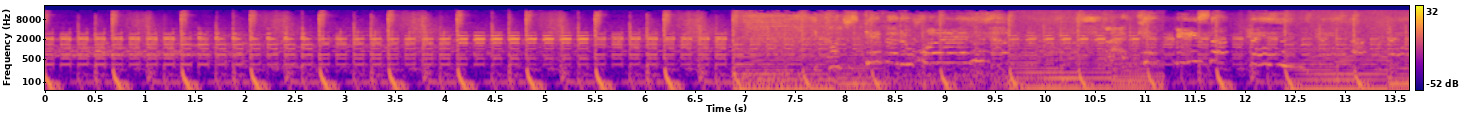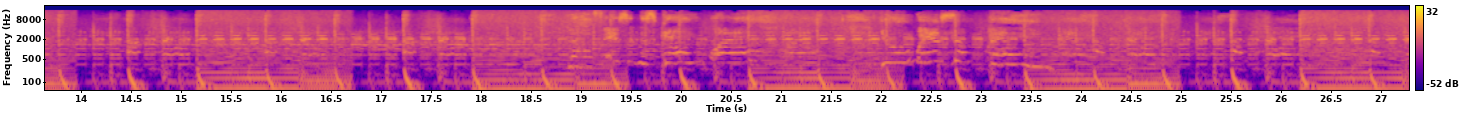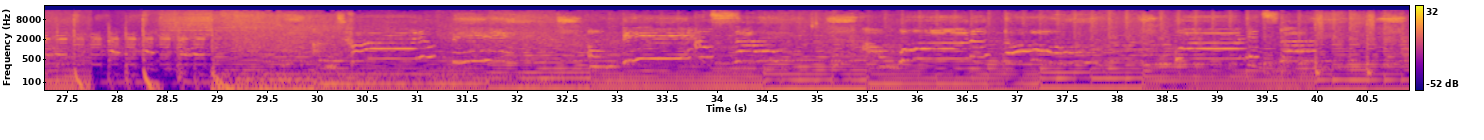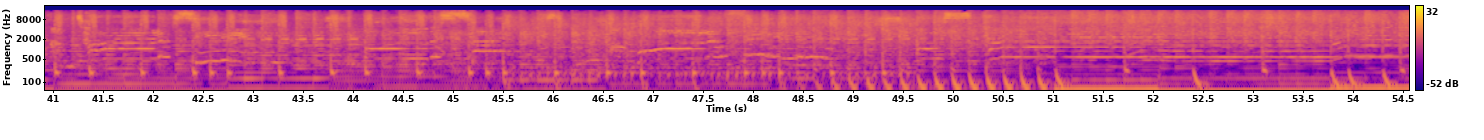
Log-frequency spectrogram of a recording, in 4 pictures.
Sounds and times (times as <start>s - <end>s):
Music: 0.0s - 54.5s.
